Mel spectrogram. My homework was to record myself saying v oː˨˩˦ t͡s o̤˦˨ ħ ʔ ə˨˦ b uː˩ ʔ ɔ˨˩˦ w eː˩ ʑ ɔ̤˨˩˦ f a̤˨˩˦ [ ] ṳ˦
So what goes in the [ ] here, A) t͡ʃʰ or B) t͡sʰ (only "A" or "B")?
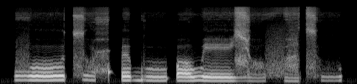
B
